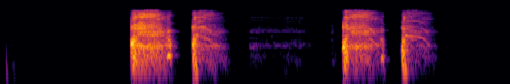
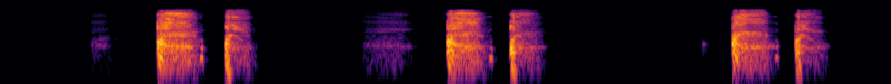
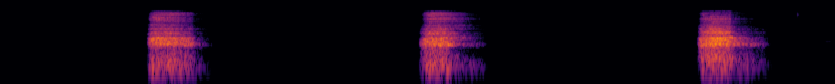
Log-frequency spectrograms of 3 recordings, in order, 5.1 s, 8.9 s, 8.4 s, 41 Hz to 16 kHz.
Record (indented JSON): {
  "cough_length": "5.1 s",
  "cough_amplitude": 31486,
  "cough_signal_mean_std_ratio": 0.34,
  "three_cough_length": "8.9 s",
  "three_cough_amplitude": 31238,
  "three_cough_signal_mean_std_ratio": 0.32,
  "exhalation_length": "8.4 s",
  "exhalation_amplitude": 11971,
  "exhalation_signal_mean_std_ratio": 0.31,
  "survey_phase": "beta (2021-08-13 to 2022-03-07)",
  "age": "18-44",
  "gender": "Female",
  "wearing_mask": "No",
  "symptom_none": true,
  "smoker_status": "Ex-smoker",
  "respiratory_condition_asthma": false,
  "respiratory_condition_other": false,
  "recruitment_source": "REACT",
  "submission_delay": "2 days",
  "covid_test_result": "Negative",
  "covid_test_method": "RT-qPCR"
}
